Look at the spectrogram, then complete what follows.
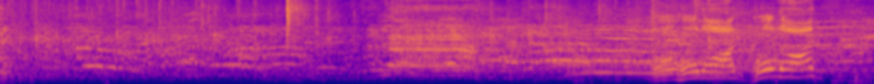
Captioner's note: crowd cheering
